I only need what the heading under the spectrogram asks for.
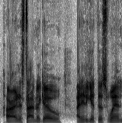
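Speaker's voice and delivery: ordinary delivery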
